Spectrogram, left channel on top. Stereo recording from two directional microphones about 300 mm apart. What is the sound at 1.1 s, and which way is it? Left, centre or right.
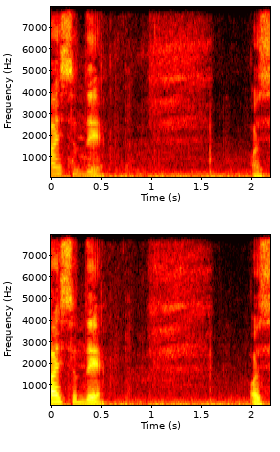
Creak, centre.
